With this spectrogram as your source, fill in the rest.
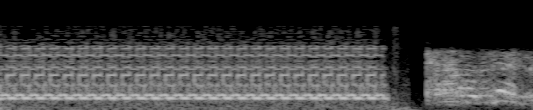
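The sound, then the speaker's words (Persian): A telephone rings loudly with a steady electronic trill for about two seconds, then cuts off abruptly, followed by a brief burst of talk: an incoming listener call on the Radio Azadi call-in program Sorood wa Sokhan. “حال نوبت نشر تماس های تلفنی تان است.”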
